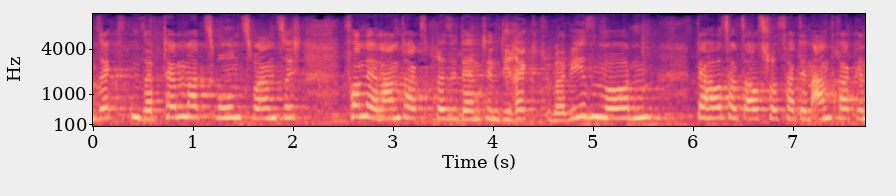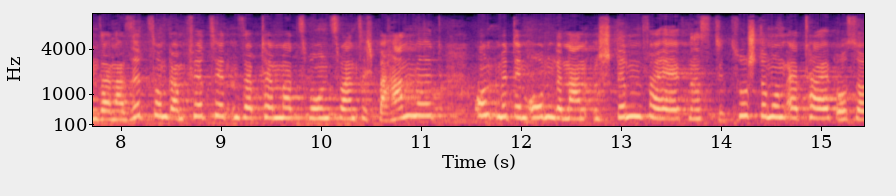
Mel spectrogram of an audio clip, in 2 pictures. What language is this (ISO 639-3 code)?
deu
